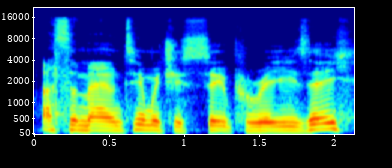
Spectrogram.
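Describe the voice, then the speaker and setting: Hoarse guy, 30s, explaining how to fit a charger outside, lapel mic, laid back with lots of ums. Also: medium pitch, normal speed, no echo. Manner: relaxed, explanatory, with frequent ums and so's. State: hoarse, losing his voice. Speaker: EV charger installer and channel host. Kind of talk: hands-on installation demo. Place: outdoor garden beside a wooden shed.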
